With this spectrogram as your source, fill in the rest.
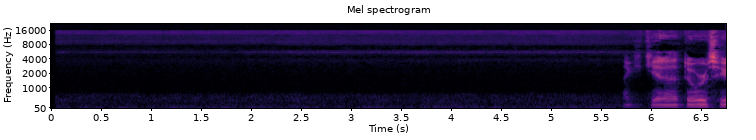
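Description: A gas heater hisses softly.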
